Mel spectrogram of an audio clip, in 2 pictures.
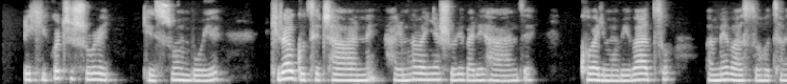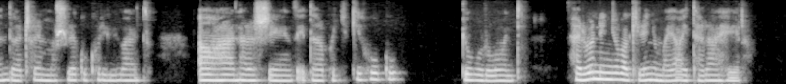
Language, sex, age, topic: Rundi, male, 18-24, education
